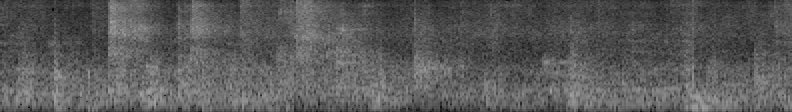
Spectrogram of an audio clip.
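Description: Foosball table in play: the ball and plastic men knocking, rods clacking, with several sharp knocks at irregular intervals. Voices in a large hall underneath.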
